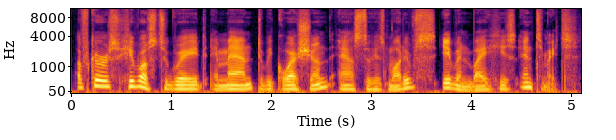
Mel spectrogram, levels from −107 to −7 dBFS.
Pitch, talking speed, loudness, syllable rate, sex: 115 Hz, 225 wpm, -18 LUFS, 5.8 syllables/s, male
